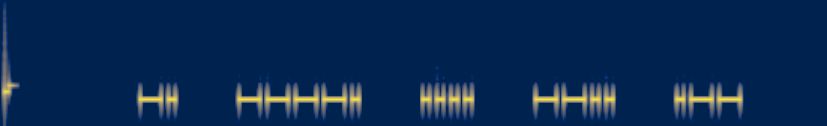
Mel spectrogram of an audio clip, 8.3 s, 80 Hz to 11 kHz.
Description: Morse code, heard as a keyed tone, about 17 wpm, spaced as for 10 wpm, 700 Hz. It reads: N9HZW
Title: USA Call Signs - 5 Characters - 3x Character Spacing - 17wpm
